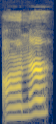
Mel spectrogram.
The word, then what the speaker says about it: honor: What about honor? You got it. The H is silent so it's an honor to meet you.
